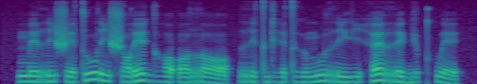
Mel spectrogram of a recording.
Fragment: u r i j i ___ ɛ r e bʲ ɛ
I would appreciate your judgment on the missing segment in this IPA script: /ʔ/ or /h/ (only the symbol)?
h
